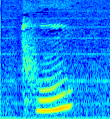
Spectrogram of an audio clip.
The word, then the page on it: tu2: pinyin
